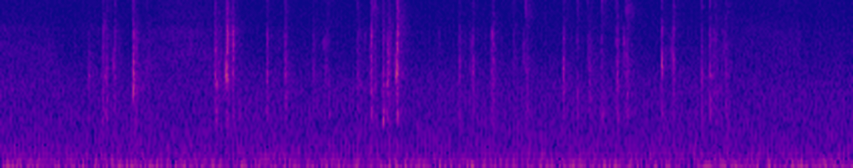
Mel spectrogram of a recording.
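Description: Steady stream of quick keystrokes on a computer keyboard as a custom name is typed, close and fairly quiet, with short bursts and brief pauses and no voices.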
